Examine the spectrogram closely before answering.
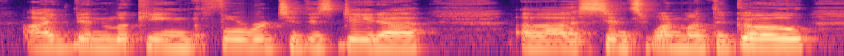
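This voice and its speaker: A woman's ordinary speaking voice, medium in pitch, at a moderate pace. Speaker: lumber market publisher. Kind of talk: market commentary.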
